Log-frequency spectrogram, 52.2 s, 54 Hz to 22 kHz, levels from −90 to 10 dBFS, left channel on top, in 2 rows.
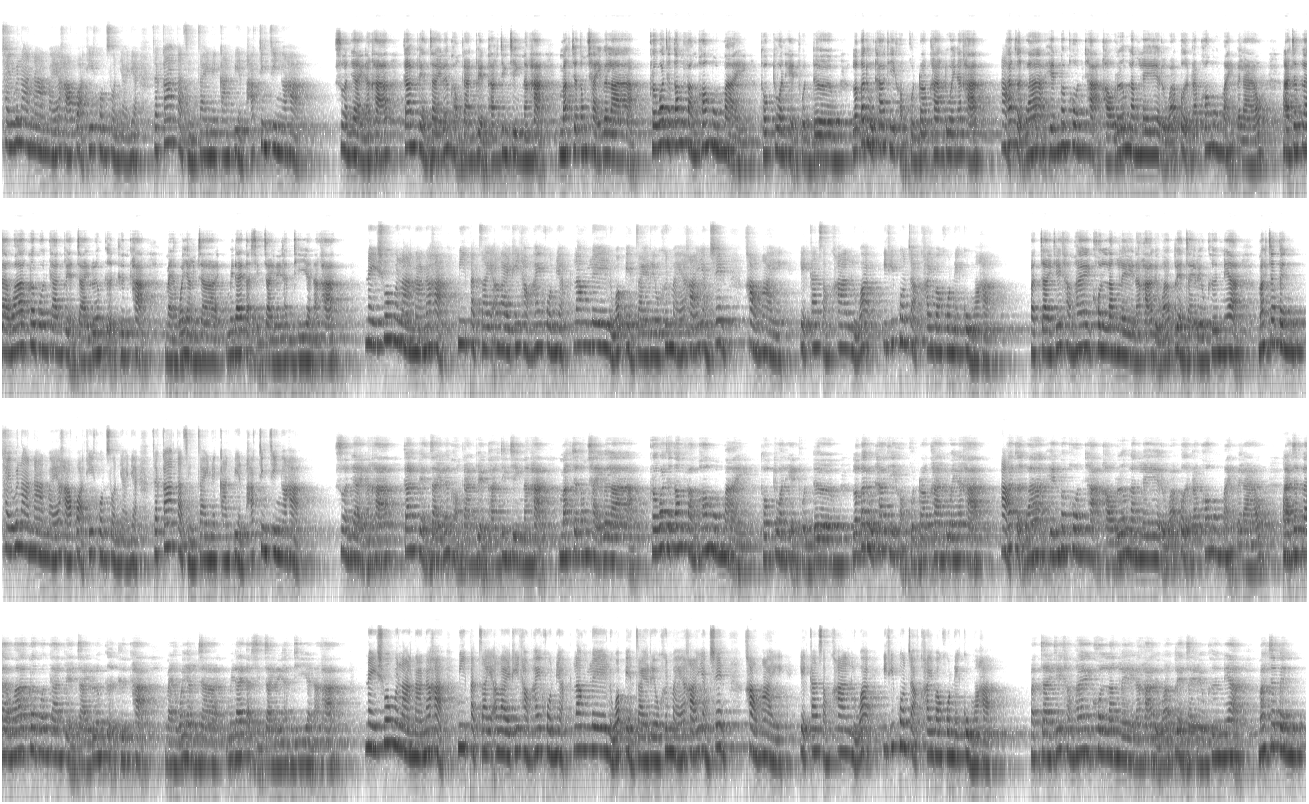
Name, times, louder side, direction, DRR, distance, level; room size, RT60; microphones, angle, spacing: voice 1, 0.0-6.0 20.0-20.2 25.6-26.0 33.4-40.6 41.0-41.7 42.1-43.4 43.7-45.9, right 1 dB, 20° right, 6 dB, 0.8 m, -25 dB
voice 2, 6.7-7.8 8.0-12.6 13.0-14.9 15.2-19.5 20.1-25.2 25.6-32.8 46.7-52.0, left 2 dB, 60° left, 5 dB, 1.6 m, -25 dB
21.5 x 12.0 x 3.3 m, 2.2 s
head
